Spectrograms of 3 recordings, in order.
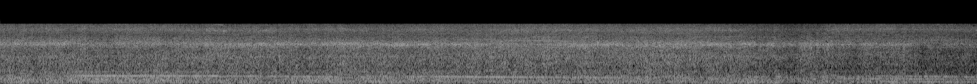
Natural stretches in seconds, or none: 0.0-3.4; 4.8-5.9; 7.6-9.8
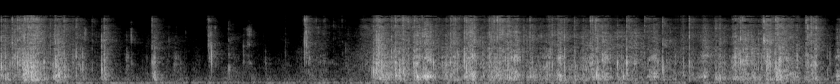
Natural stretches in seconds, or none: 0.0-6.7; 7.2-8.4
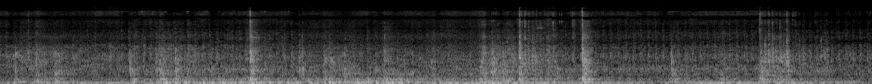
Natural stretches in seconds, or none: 1.2-3.0; 4.9-8.7

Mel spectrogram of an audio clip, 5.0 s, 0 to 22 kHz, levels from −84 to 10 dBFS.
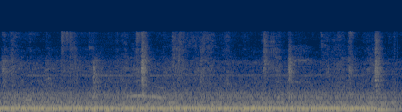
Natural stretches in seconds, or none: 0.0-0.7; 1.5-5.0

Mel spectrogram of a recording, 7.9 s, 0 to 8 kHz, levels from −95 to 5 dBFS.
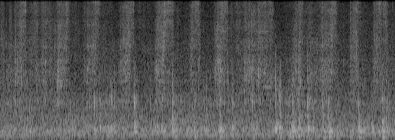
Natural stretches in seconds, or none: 2.1-6.8

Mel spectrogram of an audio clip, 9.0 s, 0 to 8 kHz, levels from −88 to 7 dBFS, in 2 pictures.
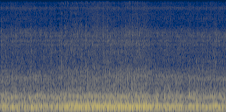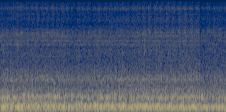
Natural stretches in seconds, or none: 1.1-1.8; 5.0-8.6

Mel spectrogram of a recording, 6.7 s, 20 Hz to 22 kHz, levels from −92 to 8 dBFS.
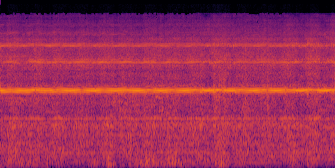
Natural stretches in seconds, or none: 0.0-4.0; 4.7-5.7

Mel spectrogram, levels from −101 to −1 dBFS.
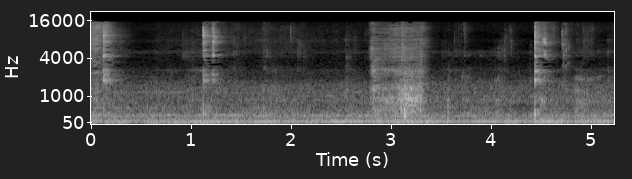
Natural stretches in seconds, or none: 0.0-5.2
